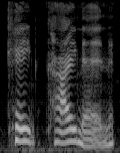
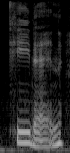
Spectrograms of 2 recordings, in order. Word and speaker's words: Canaan: The English term Cananan pronounced Kynan or Kenan since circa 1500 due to the great vowel shift comes from the Hebrew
